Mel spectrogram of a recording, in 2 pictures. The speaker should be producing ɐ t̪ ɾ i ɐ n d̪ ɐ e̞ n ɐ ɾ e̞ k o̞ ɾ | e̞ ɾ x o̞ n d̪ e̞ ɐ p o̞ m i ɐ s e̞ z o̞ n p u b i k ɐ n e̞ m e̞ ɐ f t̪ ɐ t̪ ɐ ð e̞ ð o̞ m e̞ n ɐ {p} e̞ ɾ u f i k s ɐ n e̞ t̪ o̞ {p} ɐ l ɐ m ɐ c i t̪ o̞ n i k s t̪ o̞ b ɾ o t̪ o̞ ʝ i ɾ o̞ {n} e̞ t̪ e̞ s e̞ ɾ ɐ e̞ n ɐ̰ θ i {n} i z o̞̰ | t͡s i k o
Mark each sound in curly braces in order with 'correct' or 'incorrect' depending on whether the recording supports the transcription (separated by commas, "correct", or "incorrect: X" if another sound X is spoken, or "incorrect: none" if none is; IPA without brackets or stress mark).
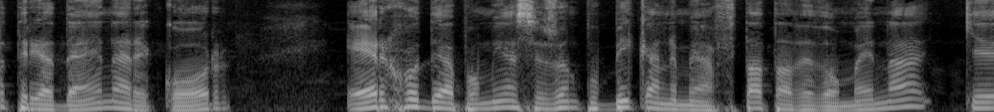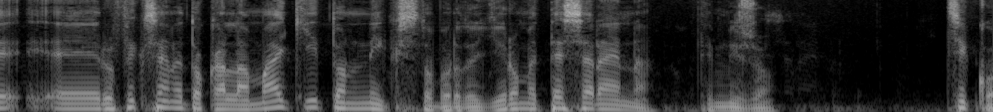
incorrect: c, incorrect: k, incorrect: m, incorrect: m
